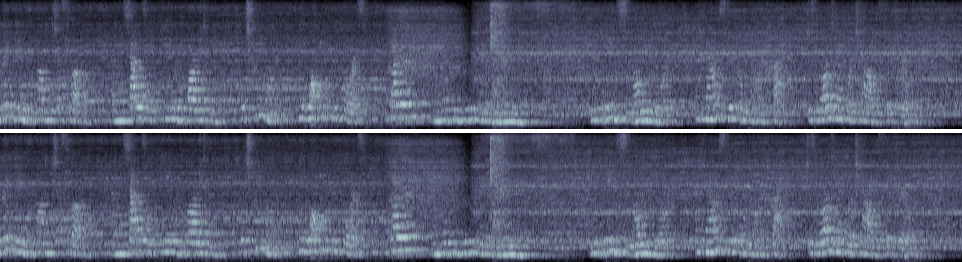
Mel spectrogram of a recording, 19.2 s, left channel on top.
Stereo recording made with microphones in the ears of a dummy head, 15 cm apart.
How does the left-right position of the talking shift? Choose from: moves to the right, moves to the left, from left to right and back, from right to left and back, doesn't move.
from right to left and back.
